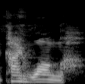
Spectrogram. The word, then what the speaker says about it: Caihong: Caihong.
